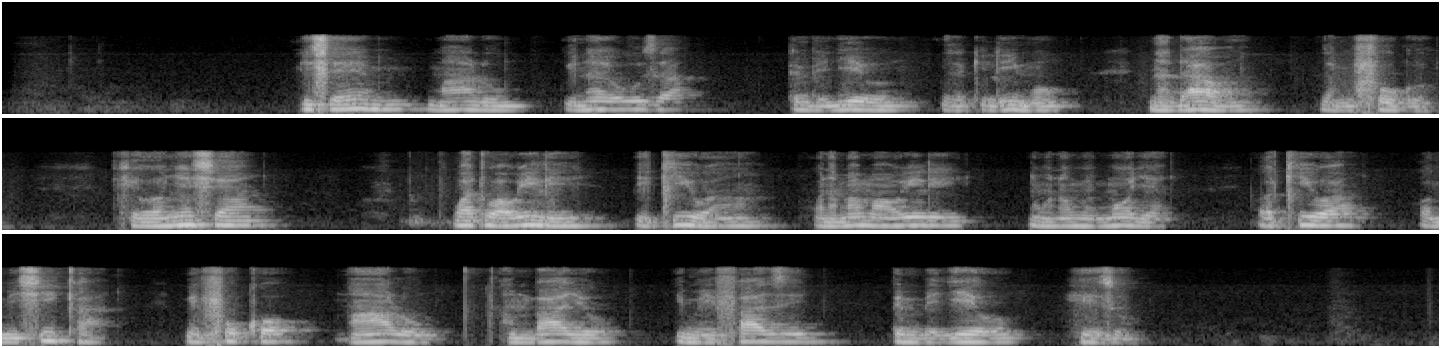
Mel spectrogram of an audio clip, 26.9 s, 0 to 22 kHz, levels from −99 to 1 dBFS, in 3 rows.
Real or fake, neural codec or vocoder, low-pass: real; none; 7.2 kHz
